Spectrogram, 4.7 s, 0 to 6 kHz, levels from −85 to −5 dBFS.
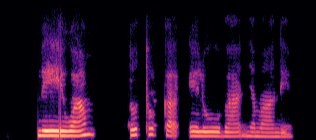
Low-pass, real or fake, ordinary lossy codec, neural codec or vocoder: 5.4 kHz; real; Opus, 32 kbps; none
